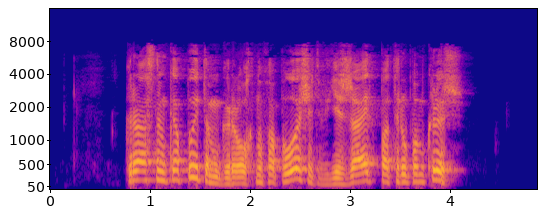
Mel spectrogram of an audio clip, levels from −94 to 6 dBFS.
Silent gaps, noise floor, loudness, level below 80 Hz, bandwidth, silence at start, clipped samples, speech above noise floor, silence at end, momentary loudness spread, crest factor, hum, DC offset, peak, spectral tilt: none; -62 dBFS; -16 LUFS; -56 dBFS; 7.8 kHz; 0.75 s; under 0.1%; 46 dB; 0.75 s; 5 LU; 16 dB; none; under 0.1%; -2 dBFS; -5 dB/octave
